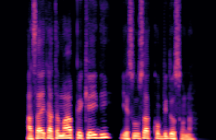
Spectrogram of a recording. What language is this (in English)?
Gofa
